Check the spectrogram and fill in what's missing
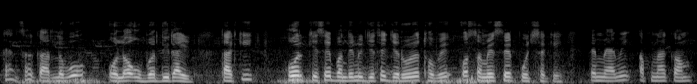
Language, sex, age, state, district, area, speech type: Punjabi, male, 18-30, Punjab, Gurdaspur, rural, spontaneous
